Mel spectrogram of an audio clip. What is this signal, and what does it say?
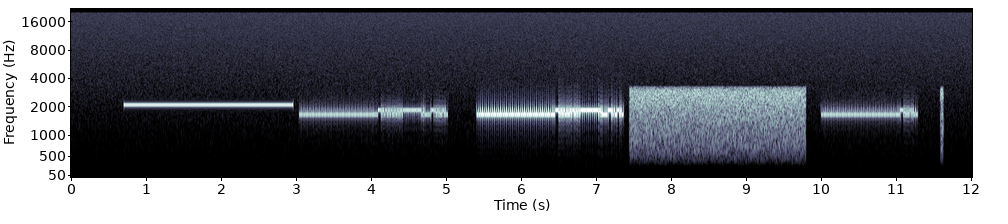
Fax machine handshake, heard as a long tone, a warble and hiss.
